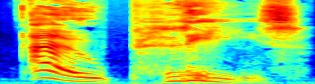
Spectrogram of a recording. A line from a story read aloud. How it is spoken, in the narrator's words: scoffed the Doctor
